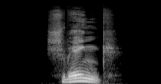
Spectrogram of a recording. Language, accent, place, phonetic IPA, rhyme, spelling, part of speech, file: German, Germany, Berlin, [ʃvɛŋk], -ɛŋk, schwenk, verb, De-schwenk.ogg
- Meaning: 1. singular imperative of schwenken 2. first-person singular present of schwenken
